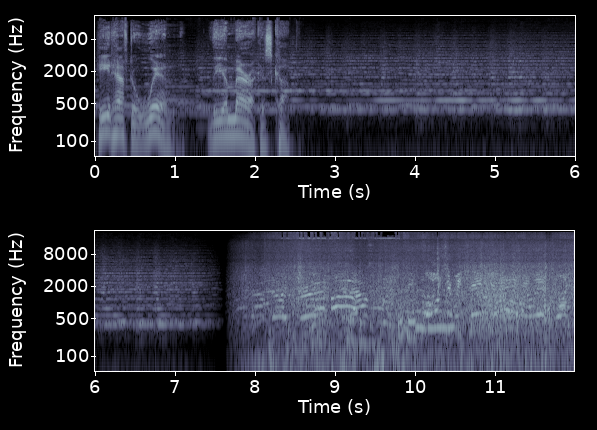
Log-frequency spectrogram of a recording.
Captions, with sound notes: he'd have to win the America's Cup. (group shouting)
